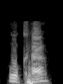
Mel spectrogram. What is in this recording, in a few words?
"ukha", Sanskrit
